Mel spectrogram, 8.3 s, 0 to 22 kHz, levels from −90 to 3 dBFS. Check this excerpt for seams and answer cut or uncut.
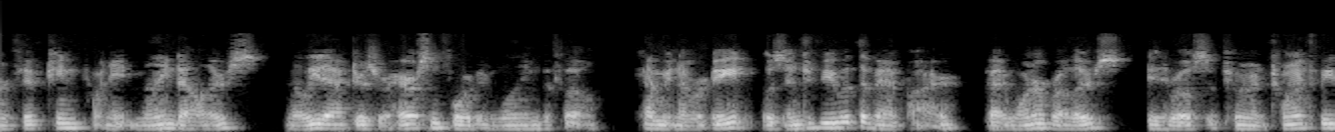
cut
